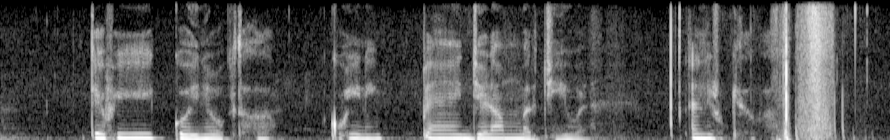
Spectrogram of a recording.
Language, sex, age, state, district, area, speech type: Dogri, female, 18-30, Jammu and Kashmir, Jammu, rural, spontaneous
